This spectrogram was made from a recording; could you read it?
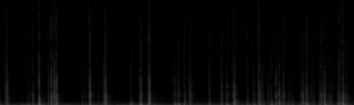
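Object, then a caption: Cardboard tissue box. Fingertips and short nails tap quickly and irregularly on the top of a hollow purple cardboard Puffs tissue box that holds tissues. About two dozen short, dry, hollow taps sound over a faint low steady hum.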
